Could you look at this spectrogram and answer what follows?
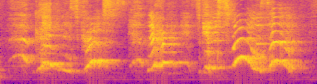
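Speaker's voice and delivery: very high, loud panicked cry; shocked shriek. Acted. Woman dropping her shopping, shrieking in panic. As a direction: squeal it out in shock. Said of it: "she's go".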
